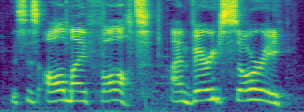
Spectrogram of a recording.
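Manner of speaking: high, loud mock wail of remorse; hammed-up apology. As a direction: apologize in over-the-top anguish. Wailed apology to unfed game animal.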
